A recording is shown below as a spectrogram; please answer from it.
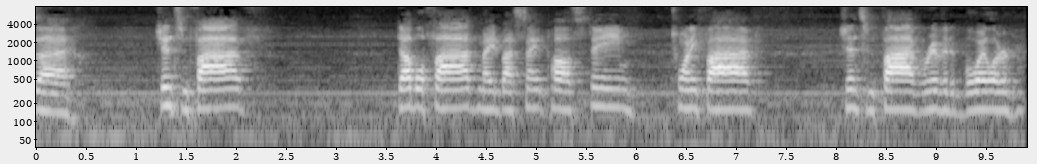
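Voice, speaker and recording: A man giving a casual, unscripted show-and-tell tour as a hobbyist, pointing things out item by item in a halting way. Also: a little high, a bit bright.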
